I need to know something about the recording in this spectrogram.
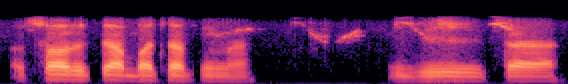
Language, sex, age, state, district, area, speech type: Maithili, male, 18-30, Bihar, Madhepura, rural, conversation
